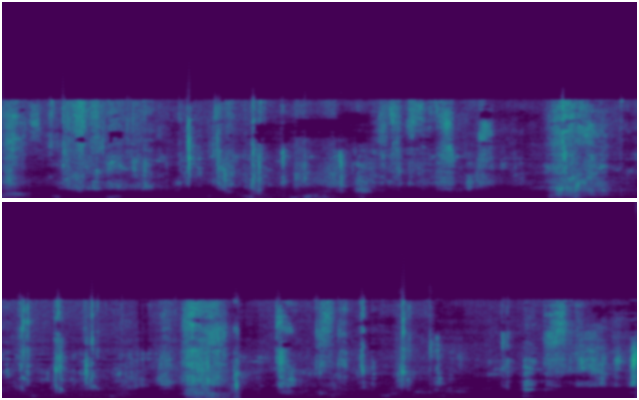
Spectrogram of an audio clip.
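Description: People chewing food close to the microphone: a dense run of short mouth clicks, with a few longer, fuller chewing sounds now and then.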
